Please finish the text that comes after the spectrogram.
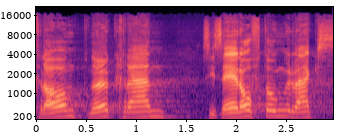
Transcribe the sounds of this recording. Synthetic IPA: ɾɑːnpʰnøːkʰχɾæːn | siseːɾɔftʊŋəɾʋæks

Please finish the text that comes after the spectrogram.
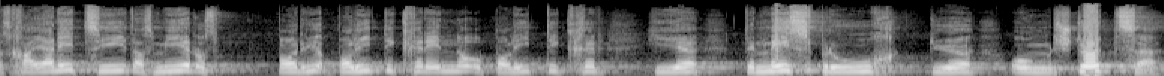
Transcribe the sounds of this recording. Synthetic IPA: sχɑjanɪtsiːd̥ɑsmɪːəɾʊs | pɔlitikʰəɾɪnːəʊnpɔlitikʰəɾ | hiəd̥əɾmɪspɾuːχtyəʊnəɾʃtøt͡sə

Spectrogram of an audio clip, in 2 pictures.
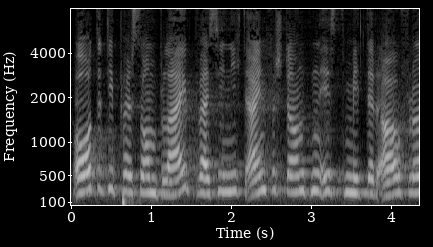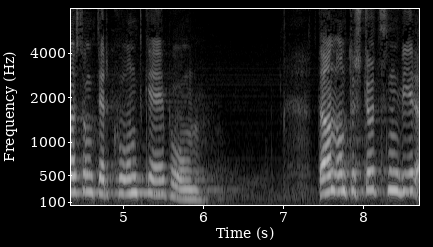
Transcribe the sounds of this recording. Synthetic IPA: ʔoːdədiːpʰɛɐzoːnblaɪp̚tvaɪlziːnɪçtʔaɪnfɛɐʃtandn̩ɪstmɪt̚d̥eːɾʔaʊfløːzʊŋdeːɐkʰʊntɡ̥eːbʊŋ | d̥anʊntəʃtʏt͡sn̩viː

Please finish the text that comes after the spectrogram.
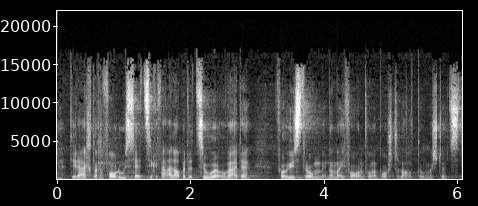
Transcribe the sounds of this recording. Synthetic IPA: d̥iɾæχtlɪχəfɔɾuːsːɛt͡sɪɡ̥əfæ̰ːləɑbəɾd̥ət͡suːəʔʊ̰ʋæːd̥ə | fɔyːsd̥̪ɾʊmnʊməifɔɾmfɔməəpʰɔ̰ʃtulʔɑ̰ːt̪ʊ̰nəʃtʏ̰t͡st

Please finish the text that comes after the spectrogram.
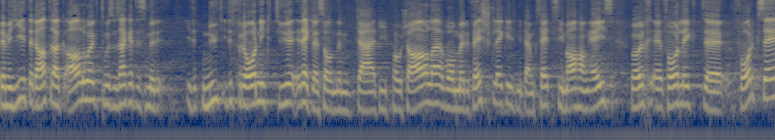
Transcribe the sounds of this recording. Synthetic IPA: ʋɛnməɦiədæɾɑːt̪ɾɑːɡɑːluəktmuəs̬məsæɡədɑsməɾ | ɪ̥nyːtɪdəɾfəɾɔrniktʰyəɾɛɡləsɔnd̪ənd̥æd̥ipʰɑwʃɑːləʋoməɾfɛʃtklɛɡɪtmɪt̪̚d̥ɛmksɛt͡sɪmɑːɦɑŋɛɪs | ʋoœʏχɛfɔːɾlɪktɛːfɔːɾkseː

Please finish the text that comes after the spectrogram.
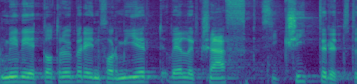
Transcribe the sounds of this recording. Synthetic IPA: ɾmɪːʋɪt̚d̥oːd̪ɾʏbəɾɪnfɔɾmiərtʋɛləɾkʃæftsikʃitəɾətd̥

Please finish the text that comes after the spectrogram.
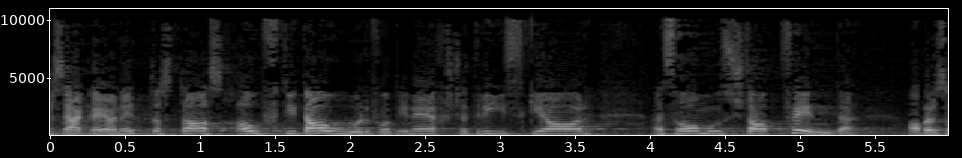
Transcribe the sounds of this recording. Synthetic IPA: ɾsæɡəjɑːnɪd̚d̥ɑsd̥ɑːsaʊfd̥idawəɾfodinɛːxʃtəd̪ɾiːskjɑːɾ | əsoːmusʃtɑt̪fɪnd̪ə | ɑbəɾəs

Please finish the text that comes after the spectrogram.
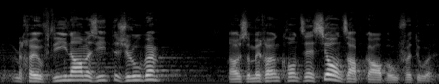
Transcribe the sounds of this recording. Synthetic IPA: məχœʏuft̪əiːnɑːməsit̪əʃɾuːbə | ɑlsomɪχœnkʰɔnsɛsːjoːnsɑp̚ɡ̥ɑːbəufətuə

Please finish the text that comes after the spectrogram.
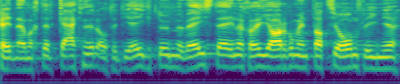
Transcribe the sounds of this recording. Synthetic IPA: ɛntnæmləχd̥ɛɾɡ̥æɡ̥nəɾɔd̪əɾd̥iɛɪɡətymːəɾʋɛɪstɛɪəntləχœʏiɑrɡumɛntɑt͡sjoːnsliːniə

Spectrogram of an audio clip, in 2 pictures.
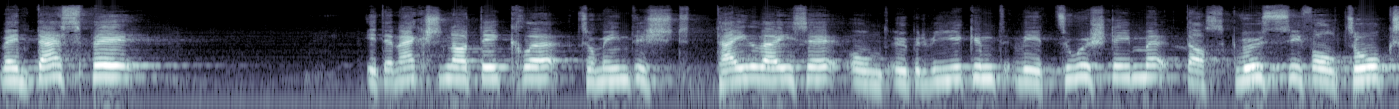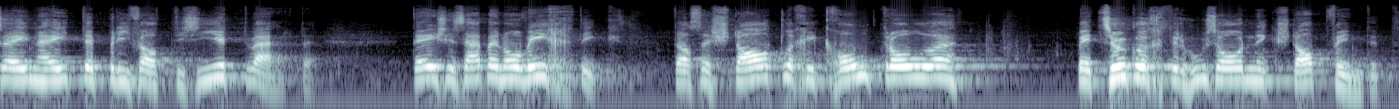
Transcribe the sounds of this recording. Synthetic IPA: ʋɛnt̪æspeː | ɪd̥ənækʃtənɑɾtɪkχlət͡sumɪnd̪əʃttʰːæɪlvæɪsəʊndʏbəɾʋiːɡəndʋɪt̚t͡suəʃtɪmːəd̥ɑskʋʏsifɔlt͡soːɡsæɪnɦæɪtəprifɑt̪isiːəɾtʋæ̰ːɾd̥ə | d̥ɛɪʃɛsæbənɔvɪχtɪɡ̥ | d̥ɑsəʃtɑːtləχikʰχɔnt̪rɔlːə | b̥et͡sʏɡləχd̥əɾɦusɔrdnɪkʃtɑtfɪnd̥̪ət

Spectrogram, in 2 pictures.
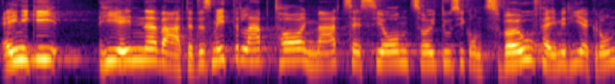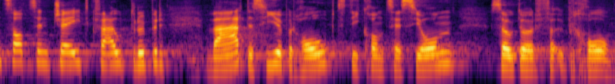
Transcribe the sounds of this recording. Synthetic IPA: ɛɪnɪɡi | hiːɪnːəvæːɾd̥ədəsmɪtːɛɾlæpthɑːɪmːært͡sːɛsjoːnt͡svœʏtuːsɪɡʊntt͡sʋœlfhɛɪmɪːɾɦiːəɡ̥ɾʊntsɑt͡sɛntʃɛɪdkfælt̚d̥ɾʏb̥əɾ | væːɾd̥əshiːøbəɾɦɔʊptd̥ikʰɔnt͡sɛsjoːn | sœwdœɾfəʔʏb̥əɾχoː

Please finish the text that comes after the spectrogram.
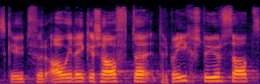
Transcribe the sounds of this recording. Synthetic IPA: sɡ̥ɪltfʏɾɑlːilɛɡəʃɑftəd̥əɾɡ̥liːχʃtyːɾsɑt͡s

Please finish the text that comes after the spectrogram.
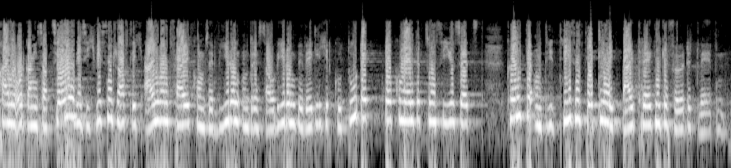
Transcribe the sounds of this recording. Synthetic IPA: xaɪnəɔɾɡɑnizɑt͡sjoːndiːzɪçv̥ɪsn̩ʃɑftlɪçʔaɪnvɑntfʁaɪəkʰɔnzɛʁviːɾʊŋʊntʁestaʊʁiːɾʊŋbəveːɡlɪçəkʰʊltuːɐ | d̥ɔkʰumɛntət͡sʊmt͡siːlzɛt͡st | kʰœntəʔʊntdd̥iːzəmtʰɪtl̩mɪt̚b̥aɪtʁ̥ɛːɡn̩ɡəfœɐdətv̥eːɐdn̩

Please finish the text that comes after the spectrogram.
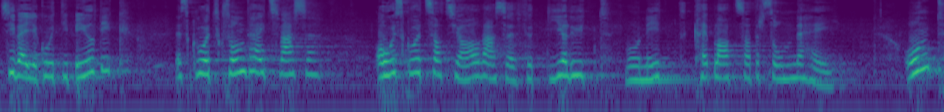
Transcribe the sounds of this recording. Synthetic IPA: siʋɛɪəɡ̥uətibɪldiɡ | əsɡ̥uətsksʊndɦɛɪtsʋæzə | ʔoʊəsɡ̥uətsot͡sjɑːlʋæzəfʏɾd̥iəlytʋonɪdkʰɛplɑt͡sɑd̥̪əɾsʊnːəɦɛj | ʊnd

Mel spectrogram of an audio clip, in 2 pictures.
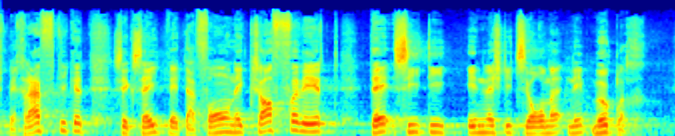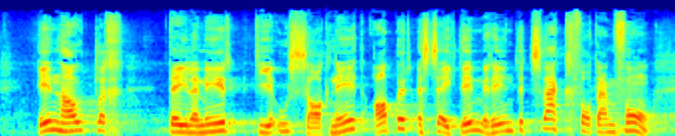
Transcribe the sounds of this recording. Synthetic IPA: b̥eχɾæftɪɡ̥ətsɪksɛɪtʋɛd̥æfɔ̃ːnɪt̚kʃɑfəʋɪɾtː | ɛsid̥iɪnʋɛʃtit͡sjoːnənɪtmøɡləχ | ɪnhɑltləχ | tɛɪləmɪːɾd̥iəʔusːɑːɡnɪːdɑb̥əɾəst͡sɛɪk̚tɪmːəɾhɪnd̥ət͡sʋækχfɔd̥æmfɔ̃ː

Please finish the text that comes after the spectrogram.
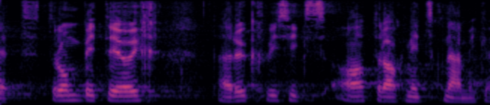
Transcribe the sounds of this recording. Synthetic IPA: ətd̥ɾʊmbɪtəɪɔʏχ | d̥æːɾʏkχʋiːsɪksɑːt̪rɑːɡ̥nɪt̚t͡sknæːmɪɡ̥ə

